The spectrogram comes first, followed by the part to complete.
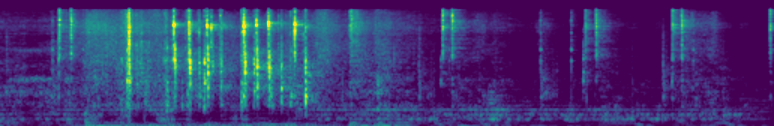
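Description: Typing on a computer keyboard: a quick run of key clicks through the first two and a half seconds, then a few scattered keystrokes.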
